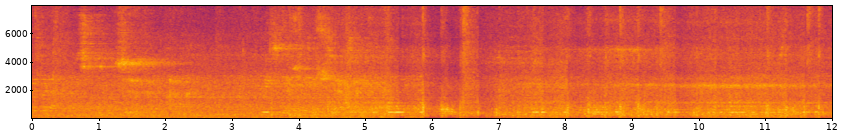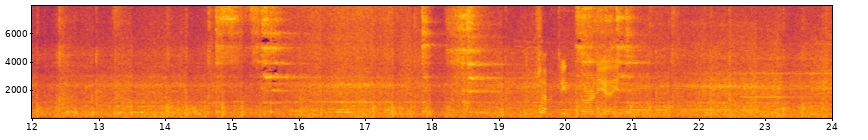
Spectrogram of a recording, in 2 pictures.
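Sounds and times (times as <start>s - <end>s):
electric train passing: 0.0s - 24.0s
wheels squealing on rail: 14.8s - 17.0s, 17.9s - 19.1s.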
